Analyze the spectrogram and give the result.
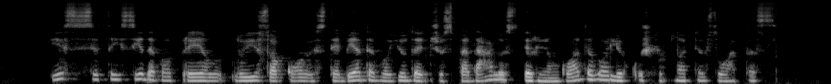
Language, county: Lithuanian, Kaunas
